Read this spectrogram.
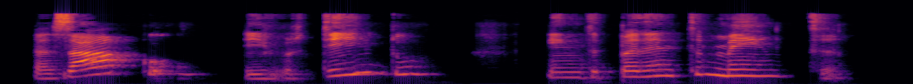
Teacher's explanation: So the penultimate syllable is the highest. So if you see the word written down, and you know that the rule is the highest is the penultimate syllable, now you can think, I think this is the one that they are going to pronounce.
